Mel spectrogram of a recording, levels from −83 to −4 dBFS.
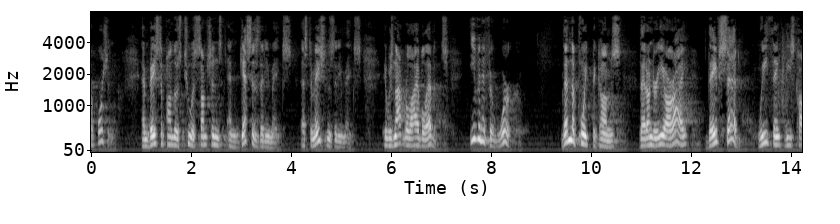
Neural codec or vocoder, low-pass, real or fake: none; 7.2 kHz; real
